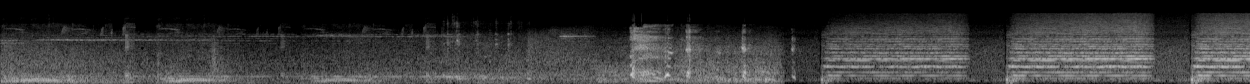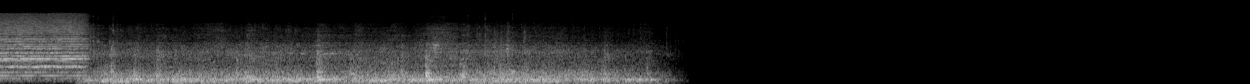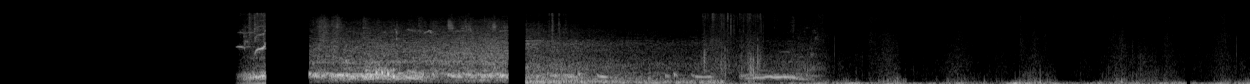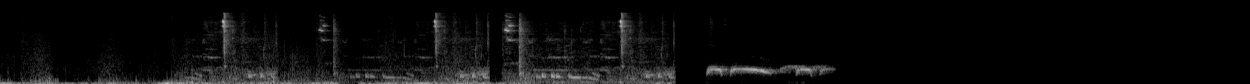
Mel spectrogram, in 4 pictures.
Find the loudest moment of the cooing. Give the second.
29 s.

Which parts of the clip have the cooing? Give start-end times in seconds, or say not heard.
0.0-5.3, 27.4-33.3, 39.4-45.9.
